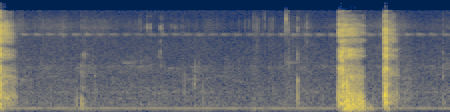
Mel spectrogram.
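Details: Sick cat with cough and sneezing: two harsh rasping expulsive coughs after quiet, low background hum.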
